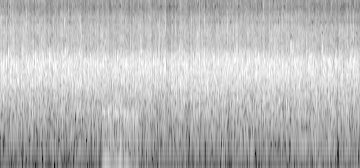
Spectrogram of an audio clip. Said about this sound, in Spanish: Así que estamos muy conformes y muy contentos por eso, y por eso también creo que vale la pena el aplauso para todos los que tomaron parte.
